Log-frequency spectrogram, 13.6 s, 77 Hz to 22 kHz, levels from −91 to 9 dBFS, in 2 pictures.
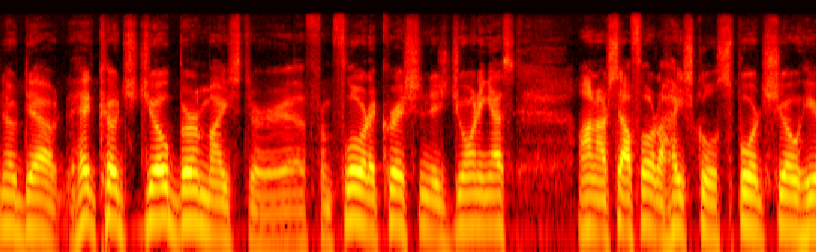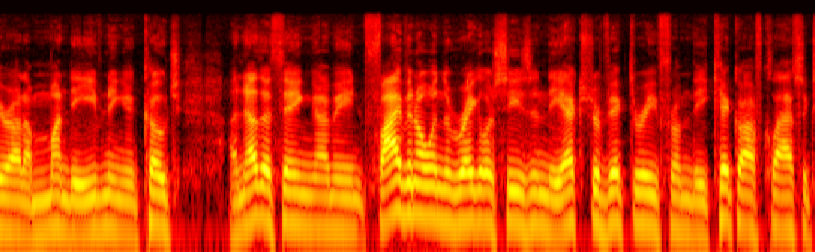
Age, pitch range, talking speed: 40-59, 120-155 Hz, 205 wpm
